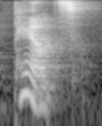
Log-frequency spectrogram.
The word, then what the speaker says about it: pants: sound here pants pants it's almost like you don't really hear the T because I'm not releasing it I'm not saying pants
